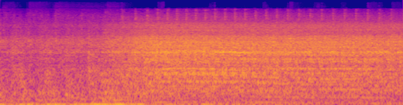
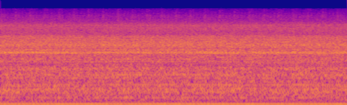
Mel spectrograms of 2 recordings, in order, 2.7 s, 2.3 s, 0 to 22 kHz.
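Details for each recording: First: Saab 9-5 Aero first start after sitting a few years, after oil change and new battery, cold: engine catches and runs with fast, light, even ticking over bright idle; tiny bit of valve train noise at first, quieting as it warms. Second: Saab 9-5 Aero, restarted after sitting a few years, fresh oil change and new battery: steady, even warm-up idle with a smooth hum and slight valve train chatter at first that quiets down; normal warm-up idle.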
